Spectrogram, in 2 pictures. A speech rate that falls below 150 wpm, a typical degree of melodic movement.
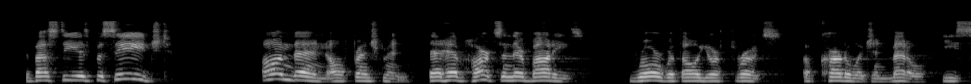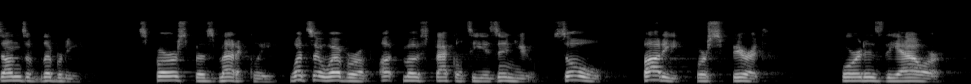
Yes: average, 140 wpm; average, 3.0 semitones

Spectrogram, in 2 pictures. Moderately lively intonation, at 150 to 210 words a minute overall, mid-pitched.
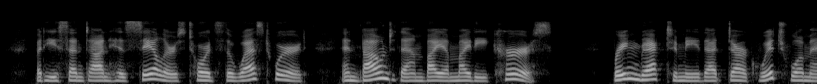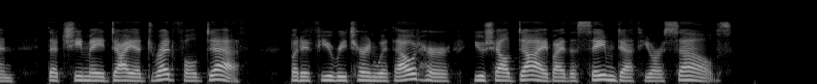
Yes: average, 3.1 semitones; average, 165 wpm; medium, 180 Hz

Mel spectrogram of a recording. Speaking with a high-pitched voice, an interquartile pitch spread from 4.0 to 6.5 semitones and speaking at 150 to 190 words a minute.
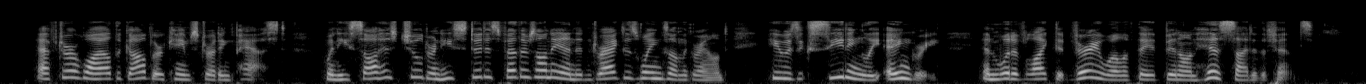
No: very high, 255 Hz; average, 4.5 semitones; fast, 205 wpm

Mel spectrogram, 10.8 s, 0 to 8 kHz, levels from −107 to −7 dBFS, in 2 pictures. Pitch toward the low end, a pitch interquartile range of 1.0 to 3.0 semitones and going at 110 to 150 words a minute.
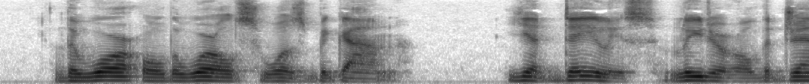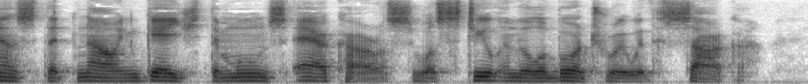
Yes: low, 125 Hz; narrow, 2.4 semitones; average, 145 wpm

